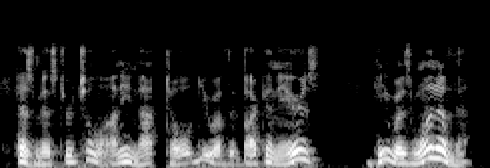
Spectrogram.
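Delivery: plain reading voice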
